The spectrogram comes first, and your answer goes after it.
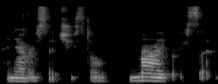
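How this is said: The stress falls on the word my. She stole someone else's bracelet. "the stress is on my"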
